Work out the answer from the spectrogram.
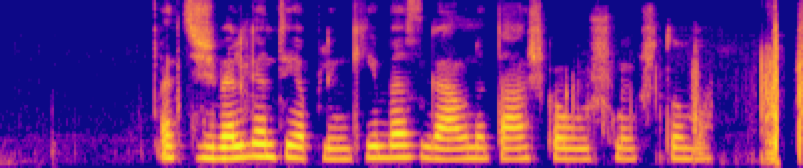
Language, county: Lithuanian, Kaunas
